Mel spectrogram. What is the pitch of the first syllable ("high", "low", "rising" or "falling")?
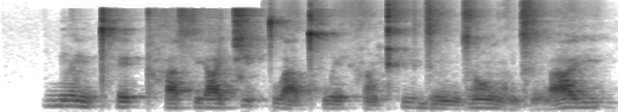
falling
